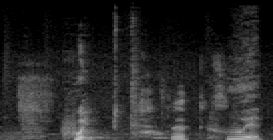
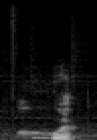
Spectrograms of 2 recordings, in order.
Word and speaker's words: whipped: Whipped. Just pronounce the H before the W. Whipped.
